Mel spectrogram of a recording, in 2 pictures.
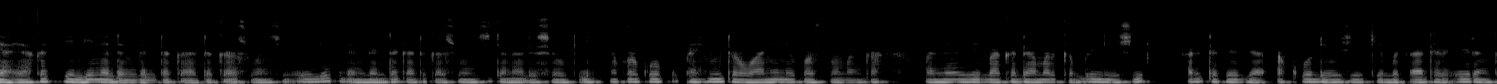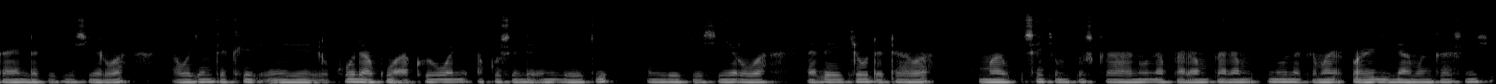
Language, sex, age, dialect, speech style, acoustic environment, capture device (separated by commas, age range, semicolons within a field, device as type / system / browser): Hausa, male, 18-24, Nigeria - Katsina, happy, silence, mobile / Linux / Chrome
